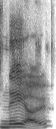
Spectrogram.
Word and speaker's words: Neo: It's Neo. That's my Vietnamese name. Not it's a Vietnamese name. Neo. But it's pronounced Neo.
